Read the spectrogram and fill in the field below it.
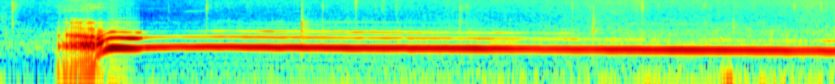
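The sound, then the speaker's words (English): A single long animal howl rises quickly, then holds a steady, slowly sinking tone for several seconds, sounding far off, with no voices around it. “You all hear a distant howl.”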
